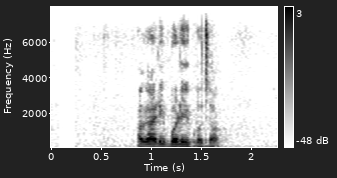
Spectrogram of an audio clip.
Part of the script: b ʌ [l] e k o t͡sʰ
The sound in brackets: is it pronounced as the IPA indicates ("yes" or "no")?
no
